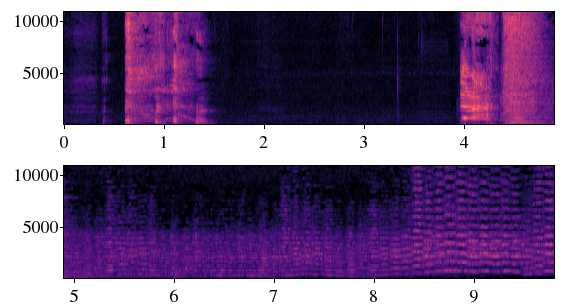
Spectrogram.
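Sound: cough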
